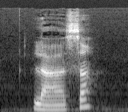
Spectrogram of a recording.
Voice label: "laase", alsace

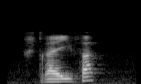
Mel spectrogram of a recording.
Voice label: "streife", alsace; doler; vin

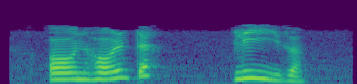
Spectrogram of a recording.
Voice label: "anhalte", Bas Rhin; persister

